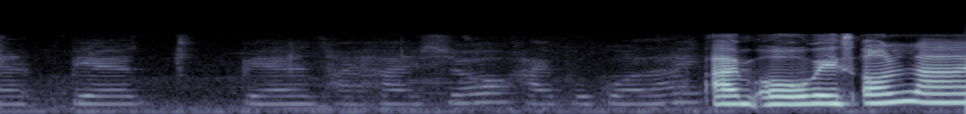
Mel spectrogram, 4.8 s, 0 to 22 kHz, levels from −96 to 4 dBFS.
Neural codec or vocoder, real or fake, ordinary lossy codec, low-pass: none; real; none; 7.2 kHz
